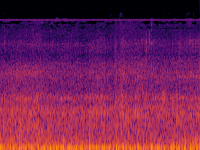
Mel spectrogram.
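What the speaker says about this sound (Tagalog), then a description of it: "So ayan, binuhay na natin ang makina natin para mag-init na." An engine idles while warming up, giving a steady low, close rumble with a fast, even throb and no voices.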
